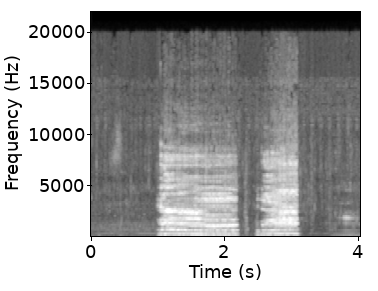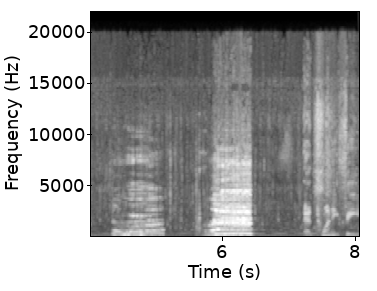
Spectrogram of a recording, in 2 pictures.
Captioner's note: Demastosuchus bellows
